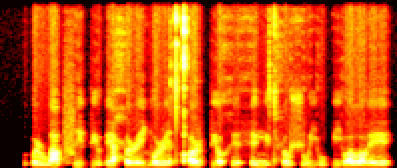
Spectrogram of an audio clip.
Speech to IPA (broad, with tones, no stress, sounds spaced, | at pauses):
ʔ ʊ˨ ɭ w a˦ p f i˧ pʲ ʊ˨ ʔ e˦ ħ ʊ˨ ɭ e˨ ʎ o˧ ɭ i˨ d qʼ u˧ ɭ pʲ ɔ˧ x ɪ˨ h ɪ˧ mʲ ʊ˨ d ħ u˧ ʃ u˨ j u˧ p j ʊ˧ lˠ ʊ˨ ɾ e˦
